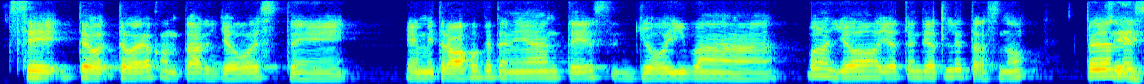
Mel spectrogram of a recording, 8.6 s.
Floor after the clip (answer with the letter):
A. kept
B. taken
A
